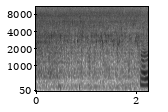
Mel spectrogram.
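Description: Chopped tomatoes sizzling in hot oil in a large kadai: a steady frying hiss.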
